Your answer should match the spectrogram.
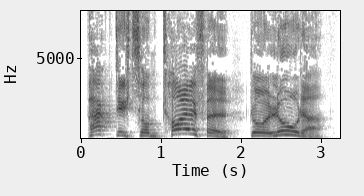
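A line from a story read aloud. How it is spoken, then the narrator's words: Roaring. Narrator (German): brüllte ihm Mugujew an, stampfte mit den Füßen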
